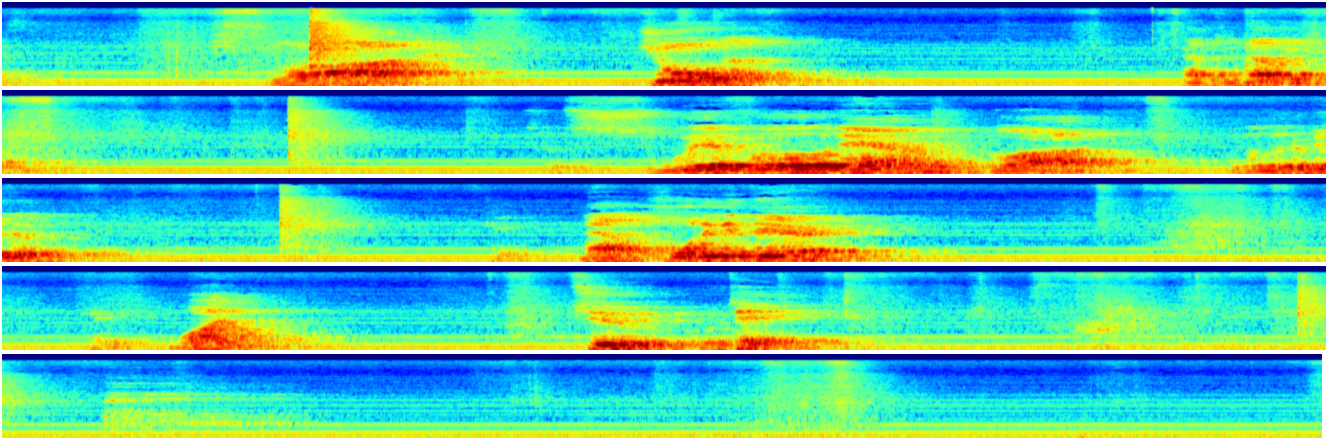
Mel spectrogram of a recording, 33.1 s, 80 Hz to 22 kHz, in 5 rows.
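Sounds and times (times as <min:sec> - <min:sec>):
electrical mains hum: 0:00.0 - 0:33.0.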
